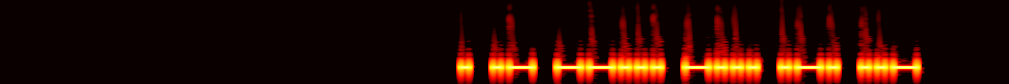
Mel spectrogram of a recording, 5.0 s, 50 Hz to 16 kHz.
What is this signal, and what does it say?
Morse code, heard as a keyed tone, about 31 wpm, 700 Hz. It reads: EA7BRU
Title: DXCC-100 Call Signs - 6 Characters - Repeated 3x - 30wpm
